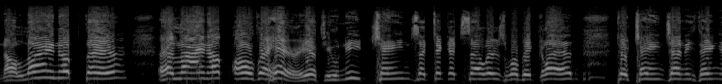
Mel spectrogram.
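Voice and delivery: loud ballyhoo, selling hard to a crowd; carnival barker pitch. Acted. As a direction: bark the show to passers-by.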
